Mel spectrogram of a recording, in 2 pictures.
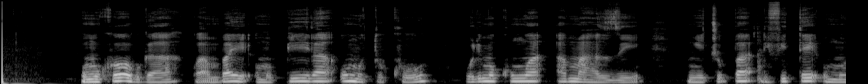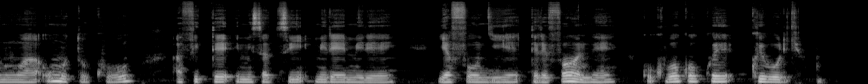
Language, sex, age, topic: Kinyarwanda, male, 18-24, health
